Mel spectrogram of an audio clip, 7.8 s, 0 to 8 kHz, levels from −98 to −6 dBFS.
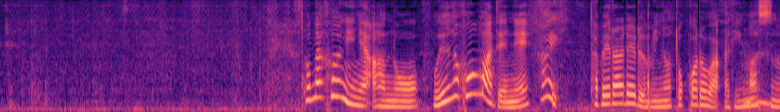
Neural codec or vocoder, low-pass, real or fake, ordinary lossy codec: codec, 16 kHz, 4 kbps, FunCodec, trained on Chinese and English, 50 frames a second; none; fake; none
